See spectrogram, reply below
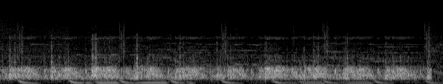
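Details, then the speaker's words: Midwife checking a first-time mother's pregnancy with a Doppler: rapid, rhythmic whooshing pulses at roughly 145 a minute over steady Doppler hiss, a fetal heartbeat. "the next kind of few appointments were just with my Midwife she was checking in with me using the Doppler to let us hear the heartbeat"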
